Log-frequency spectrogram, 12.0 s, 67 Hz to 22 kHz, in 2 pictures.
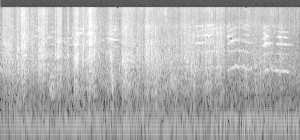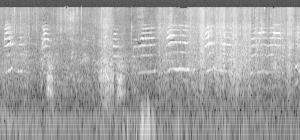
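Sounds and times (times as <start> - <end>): puppy yipping and whining: 0.4 - 2.9, 3.5 - 12.0.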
